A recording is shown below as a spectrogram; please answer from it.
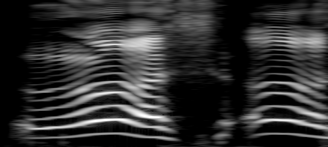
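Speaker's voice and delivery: talking through a yawn; yawning mid-word. Real, not acted. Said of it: "sorry, I'm yawning".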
